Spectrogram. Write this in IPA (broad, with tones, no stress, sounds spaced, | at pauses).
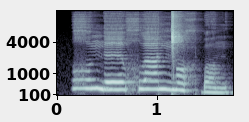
ʁʷ ɐ˦ ŋ ɛː˧ χʷ aː˦ ŋ͡ǀ ɒ˦˨ x ɓ ɒ˨ n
